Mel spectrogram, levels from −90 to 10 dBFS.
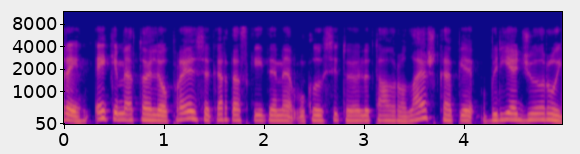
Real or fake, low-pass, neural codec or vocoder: fake; 7.2 kHz; codec, 16 kHz, 4 kbps, X-Codec, HuBERT features, trained on balanced general audio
